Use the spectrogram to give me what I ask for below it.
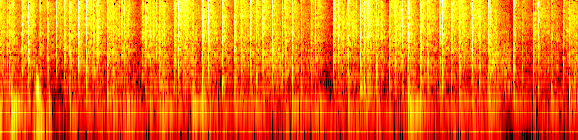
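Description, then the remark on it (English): Rapid, irregular clicking taps of Buddy the dachshund's paws on a hard floor, dozens of sharp ticks in quick uneven bursts, fairly loud and alone without any talking. “For example, here's one of Buddy's tap dance routines.”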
